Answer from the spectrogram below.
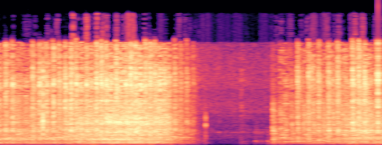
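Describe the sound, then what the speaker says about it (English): A sewing machine basting with long stitches around the edge of a fabric pocket book page, running loud and steady, cutting out briefly, then starting up again. "So I'm just doing this basting around the edge."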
